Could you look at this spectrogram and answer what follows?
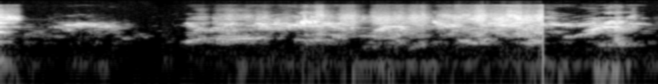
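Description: A pair of budgerigars chattering close by, bursts of busy high warbling and chirps with short silences between, faint and without any talking.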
